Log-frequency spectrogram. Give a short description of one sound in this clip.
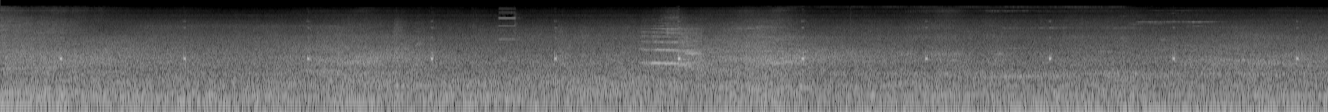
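Cars drive past close by.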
